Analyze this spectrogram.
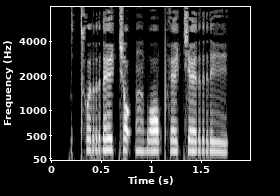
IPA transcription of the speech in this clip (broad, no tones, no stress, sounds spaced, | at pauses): tʰ ʊ r ɾ e c ɔ ʔ m b ɔ pʰ e c e r i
